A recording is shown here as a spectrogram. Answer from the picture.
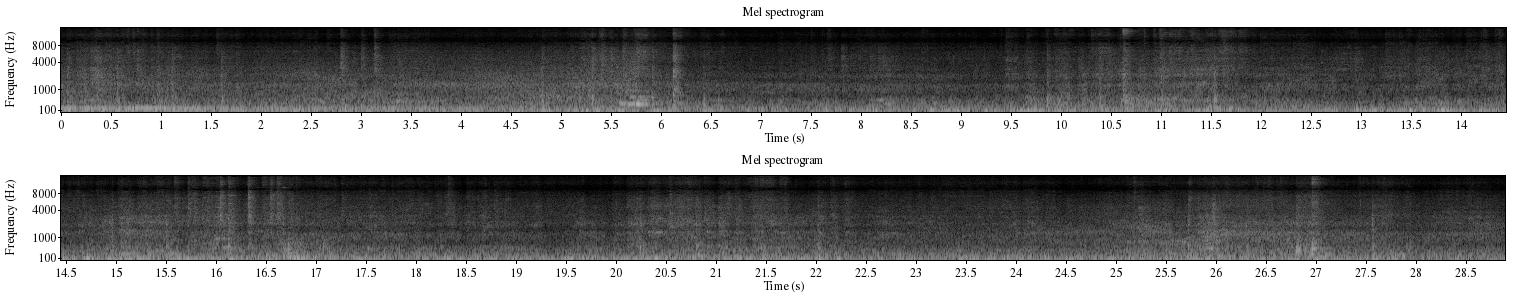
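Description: Covered hopper cars of a CSX grain train rolling past on a grade, steel wheels clicking and clanking over the rail joints over a steady low rumble. A low steady hum drops away about four seconds in.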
